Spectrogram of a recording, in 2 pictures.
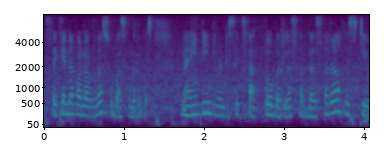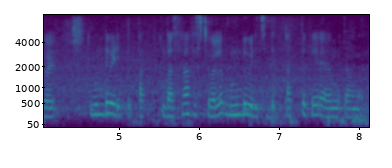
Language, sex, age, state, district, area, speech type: Tamil, female, 45-60, Tamil Nadu, Tiruchirappalli, rural, spontaneous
